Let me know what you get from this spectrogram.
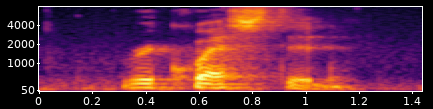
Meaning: simple past and past participle of request
- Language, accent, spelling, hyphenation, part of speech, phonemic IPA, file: English, US, requested, re‧quest‧ed, verb, /ɹɪˈkwɛstɪd/, En-US-requested.ogg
